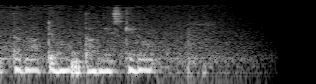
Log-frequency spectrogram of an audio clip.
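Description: A woman speaks calmly and softly close to a microphone.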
